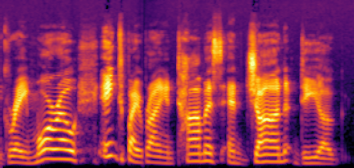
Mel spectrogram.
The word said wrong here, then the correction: D'Agostino: how do you say that last name? John D'Agostino, D'Agostino, colored by Barry Grossman and lettered by Gary Fields.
